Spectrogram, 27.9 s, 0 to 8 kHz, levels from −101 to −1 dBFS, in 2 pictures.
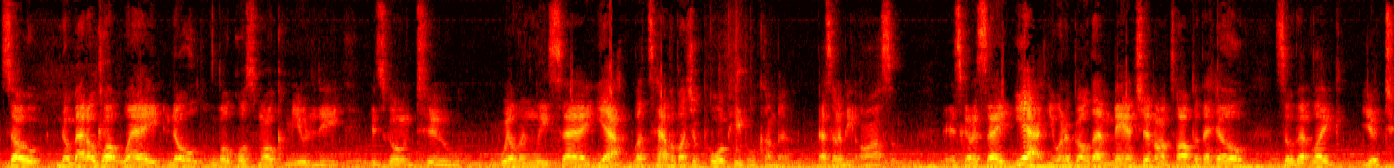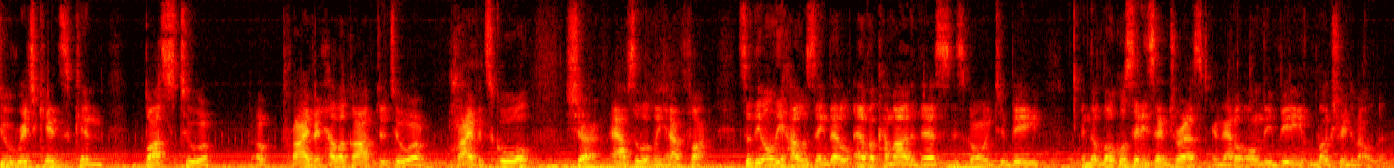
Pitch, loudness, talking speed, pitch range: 120 Hz, -35 LUFS, 200 wpm, 115-130 Hz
